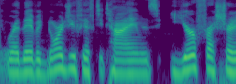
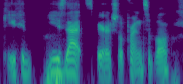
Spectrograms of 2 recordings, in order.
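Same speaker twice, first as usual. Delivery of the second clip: normal talking voice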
